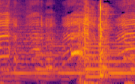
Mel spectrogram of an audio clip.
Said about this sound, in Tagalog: Nanay ka! Di mo kaya patahanin anak mo?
